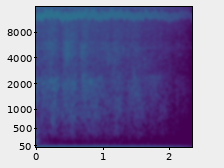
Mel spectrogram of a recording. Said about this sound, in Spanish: Denle un fuerte aplauso a nuestro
